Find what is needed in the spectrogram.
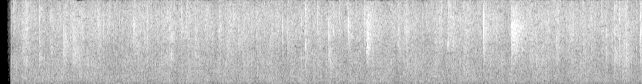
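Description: Steady rain, with scattered louder drops.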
